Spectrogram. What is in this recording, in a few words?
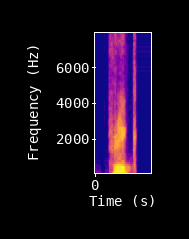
"prig", Indian; Dictionary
